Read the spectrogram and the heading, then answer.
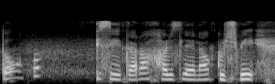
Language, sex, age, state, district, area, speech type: Urdu, female, 18-30, Telangana, Hyderabad, urban, spontaneous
